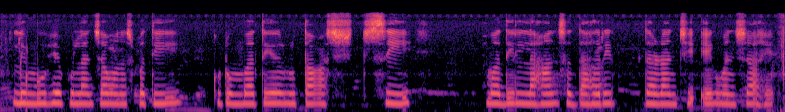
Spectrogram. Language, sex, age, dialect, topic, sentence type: Marathi, female, 18-24, Varhadi, agriculture, statement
